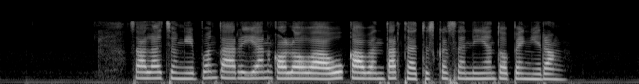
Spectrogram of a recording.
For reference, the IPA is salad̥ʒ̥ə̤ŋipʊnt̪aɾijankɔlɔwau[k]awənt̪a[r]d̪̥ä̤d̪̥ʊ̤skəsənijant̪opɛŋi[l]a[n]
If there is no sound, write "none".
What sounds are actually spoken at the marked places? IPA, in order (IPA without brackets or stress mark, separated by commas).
k, r, ɾ, ŋ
